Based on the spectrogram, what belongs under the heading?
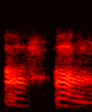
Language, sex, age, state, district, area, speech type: Manipuri, male, 60+, Manipur, Imphal West, urban, conversation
